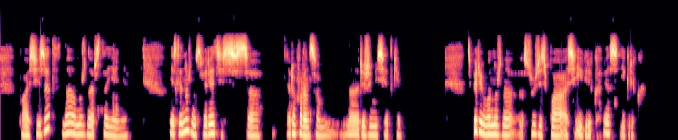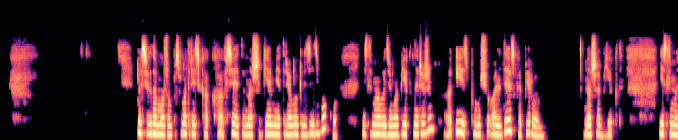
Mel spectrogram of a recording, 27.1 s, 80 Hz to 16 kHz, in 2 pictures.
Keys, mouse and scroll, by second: 1.9-4.9 middle drag, 2.5 z, 3.9 g, 6.4-12.2 middle drag, 11.8 s, 15.4-16.4 middle drag, 16.2 KP_1, 18.0 scroll up 1, 18.9-20.0 middle drag, 19.4 Tab, 21.2-22.9 middle drag, 23.4 alt+d.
